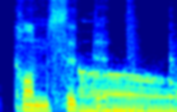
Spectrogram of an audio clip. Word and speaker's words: considered: daily exercise okay okay you don't need to pronounce the r in this word okay it's one of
